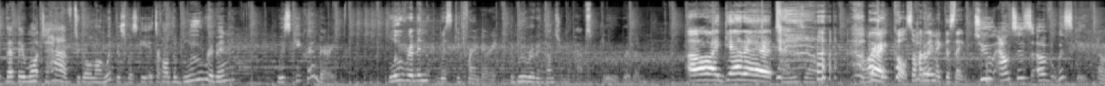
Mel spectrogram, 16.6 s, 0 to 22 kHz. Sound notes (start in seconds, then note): 11.4 laughing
